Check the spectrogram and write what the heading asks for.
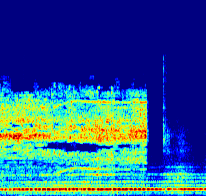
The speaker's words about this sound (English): the sirens have just started here in Kharkiv. You can hear those.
